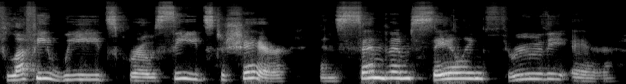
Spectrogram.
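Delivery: slow, gentle rhyme reading; reading to children. Acted. Librarian reading a picture book rhyme to children. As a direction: read the verse lovingly to little ones.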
